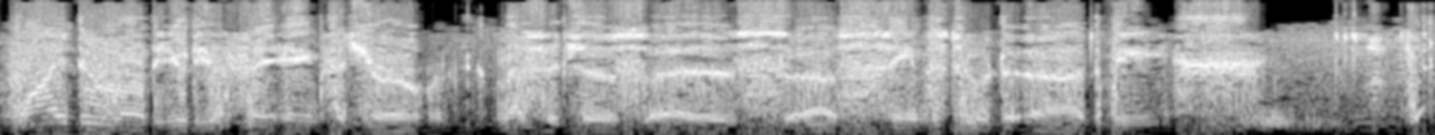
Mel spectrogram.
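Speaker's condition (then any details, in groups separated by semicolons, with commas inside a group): Stutter, mild; little stammer, little speech impediment; repeated sounds, repeated words, prolonged sounds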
